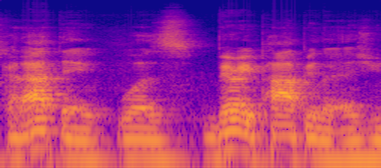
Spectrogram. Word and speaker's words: karate: So like when the Koreans came to town, and karate was, or properly pronounced karate, was very popular, as you know, throughout the 60s, 70s, 80s.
